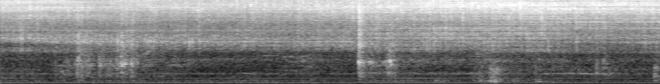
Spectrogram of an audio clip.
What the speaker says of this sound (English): What a beautiful sear to them.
